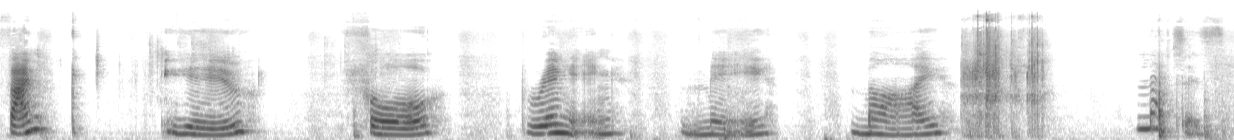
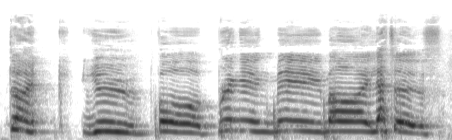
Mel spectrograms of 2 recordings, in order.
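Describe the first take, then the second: First: It is said in a neutral voice. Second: It is said in a grumpy voice.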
